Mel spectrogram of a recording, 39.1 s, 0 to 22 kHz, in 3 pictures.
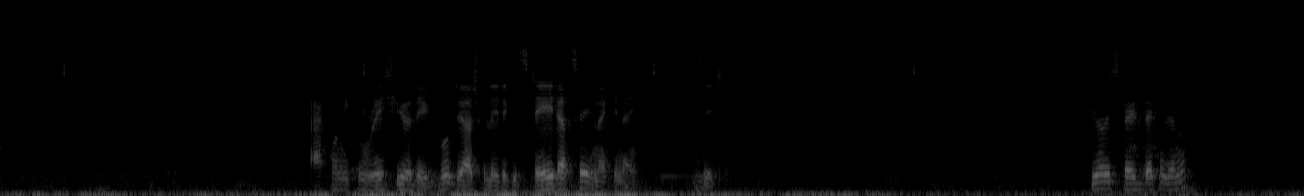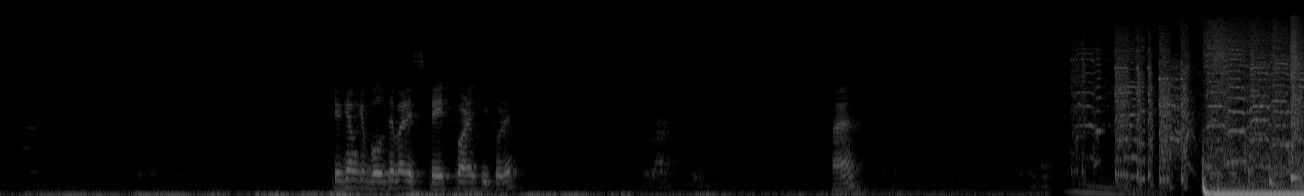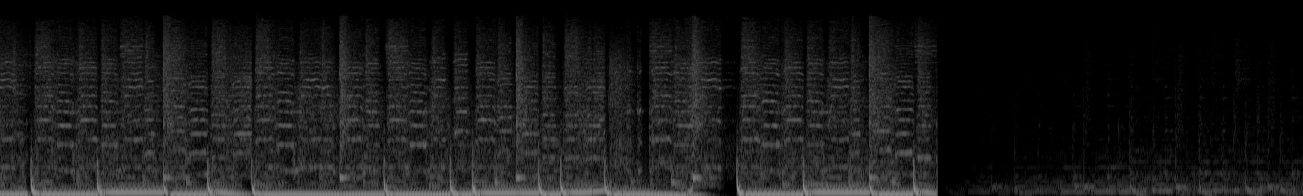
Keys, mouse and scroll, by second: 2.0 Return, 2.7 ctrl+=, 3.2 space, 3.5 click, 3.8 space, 7.4 click, 9.0 click.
